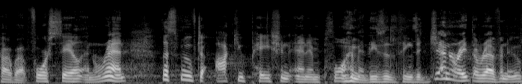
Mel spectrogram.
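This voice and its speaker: Speaking with an American accent, a man talks at a very fast pace with lively intonation. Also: medium pitch for a man. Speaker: presenter of community data report. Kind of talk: data presentation to audience.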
